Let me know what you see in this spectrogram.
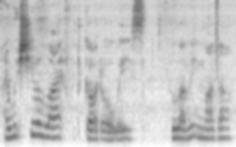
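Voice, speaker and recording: A woman's voice: mid-range voice, normal speed, vocal fry. A woman reading a heartfelt love letter aloud in a tender, earnest way, with some background noise.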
